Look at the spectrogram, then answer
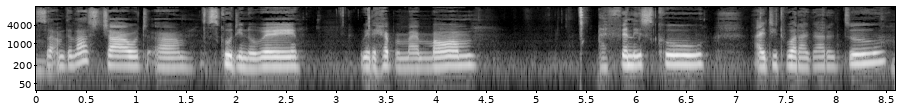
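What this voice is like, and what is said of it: Nigerian Igbo accent. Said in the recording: “Igbo accent”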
